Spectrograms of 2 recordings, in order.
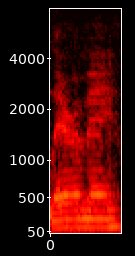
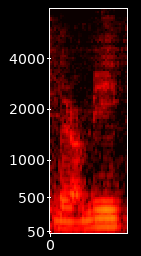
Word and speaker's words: Laramie: I realized I was saying Laramie for the trim level on the Ram, but it's actually pronounced Laramie. Someone said that to me in the comments before, and I was like, oh yeah, I forgot about that. But anyways, so yes, it is Laramie, not Laramie.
